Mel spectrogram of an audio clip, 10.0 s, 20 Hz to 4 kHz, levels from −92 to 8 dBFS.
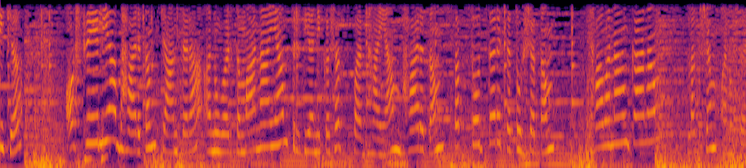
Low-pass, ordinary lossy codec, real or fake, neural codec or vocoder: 3.6 kHz; none; real; none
